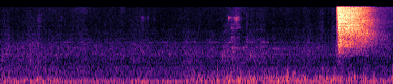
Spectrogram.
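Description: Norfolk Southern freight train rolling past close by: a steady rumble of the gondola and boxcar wheels on the rails, with a short, loud hiss about five and a half seconds in.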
